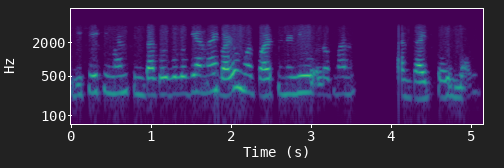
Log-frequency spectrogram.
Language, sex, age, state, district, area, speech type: Assamese, female, 45-60, Assam, Sonitpur, rural, conversation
